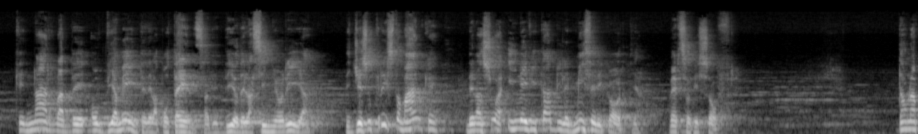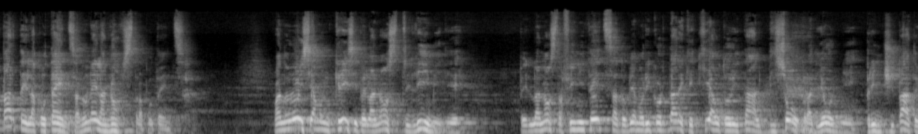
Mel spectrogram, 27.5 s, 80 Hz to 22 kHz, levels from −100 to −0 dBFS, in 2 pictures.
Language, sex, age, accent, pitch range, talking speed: Italian, male, 50-69, native, 140-190 Hz, 130 wpm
